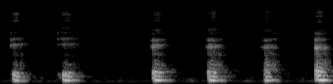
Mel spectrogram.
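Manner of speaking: repeated short eh sounds; vowel sound drill. Shown as a demonstration. Teacher drilling the vowel sound for students, steady beats. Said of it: "Your word is well".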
